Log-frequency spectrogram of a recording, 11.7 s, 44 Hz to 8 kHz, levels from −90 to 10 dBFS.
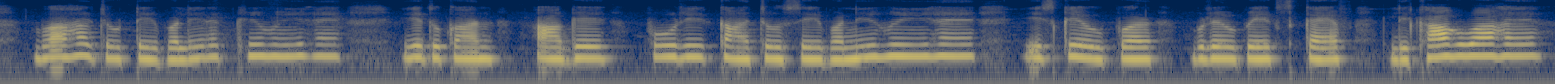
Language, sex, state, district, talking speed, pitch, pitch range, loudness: Hindi, female, Bihar, Muzaffarpur, 120 wpm, 225 Hz, 215-250 Hz, -19 LUFS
